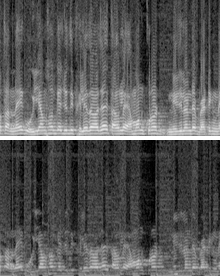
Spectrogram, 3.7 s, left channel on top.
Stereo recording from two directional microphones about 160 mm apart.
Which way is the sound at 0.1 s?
30° left (ahead or behind).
